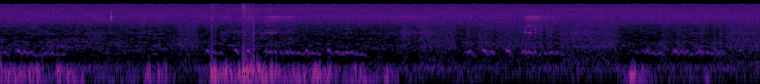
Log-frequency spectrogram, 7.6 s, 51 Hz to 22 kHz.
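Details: Black grouse lekking in north Wales on 17 October 2018 give a soft, bubbling, dove-like rookooing in short repeated runs, half buried under heavy low wind rumble.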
